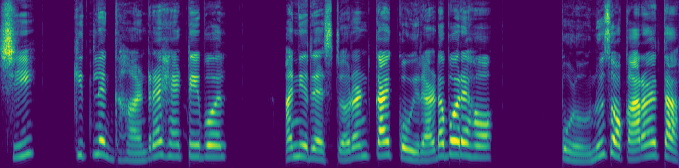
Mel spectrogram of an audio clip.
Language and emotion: Goan Konkani, disgusted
